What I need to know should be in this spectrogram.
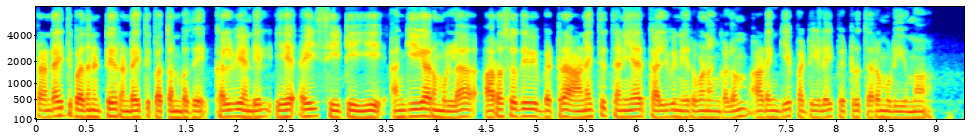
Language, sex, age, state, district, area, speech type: Tamil, male, 18-30, Tamil Nadu, Erode, rural, read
